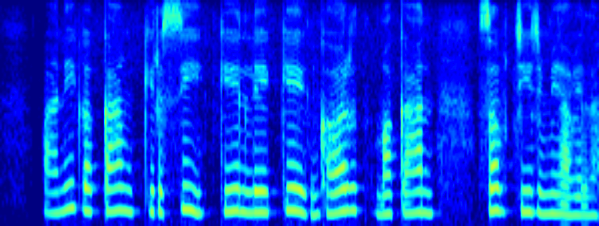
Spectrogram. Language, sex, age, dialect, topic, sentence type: Bhojpuri, female, 25-30, Western, agriculture, statement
